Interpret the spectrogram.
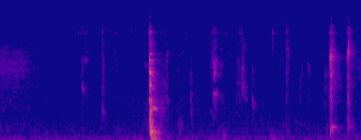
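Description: A person chewing a mouthful of chicken and shrimp fettuccine Alfredo close to a microphone: soft, wet mouth clicks and smacks, with one sharper click about two seconds in and two more near the end.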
